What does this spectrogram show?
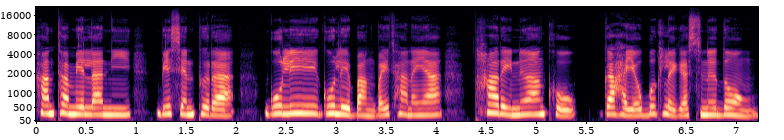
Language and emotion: Bodo, sad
